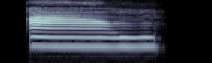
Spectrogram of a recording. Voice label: "Umm", Response, 1 child, 7 yrs.; Exclamation

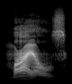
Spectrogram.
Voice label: Gps Voice, Male

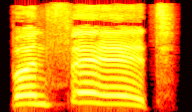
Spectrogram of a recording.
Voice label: Birthday French, Male; Holiday; VoiceBox

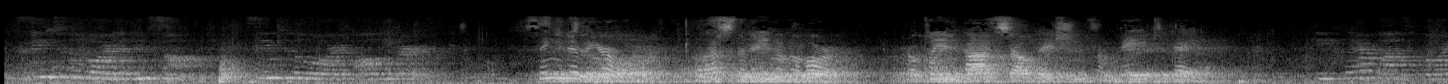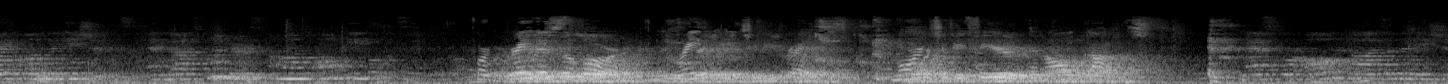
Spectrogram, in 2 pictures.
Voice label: Pastor reads Psalm 96; Psalm 96 Reading; Church; Churches

